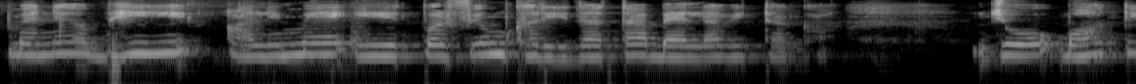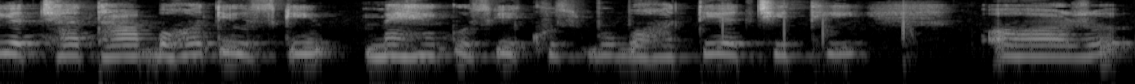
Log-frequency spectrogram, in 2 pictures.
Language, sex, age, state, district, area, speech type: Hindi, female, 45-60, Rajasthan, Jodhpur, urban, spontaneous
